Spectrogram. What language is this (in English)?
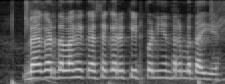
Magahi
